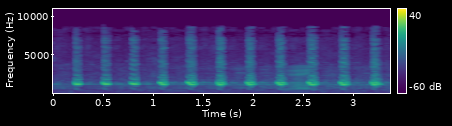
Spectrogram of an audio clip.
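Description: Eleven sharp, evenly spaced turkey yelps from a walnut pot call worked with a two-piece custom striker, each a loud, clear note in a steady, rhythmic run.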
